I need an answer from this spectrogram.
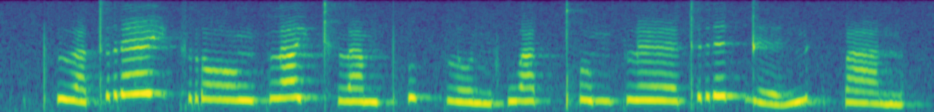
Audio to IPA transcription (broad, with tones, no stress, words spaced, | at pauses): pʰɯ˨˩a̯trɛː˥˩jkrɔː˧ŋ pla˥˩jkʰla˧m pʰu˥˩k̚plo˨˩nkwa˦˥t̚ pʰo˧mplɛː˧tre˥˩k̚de˩˦n | pa˨˩n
